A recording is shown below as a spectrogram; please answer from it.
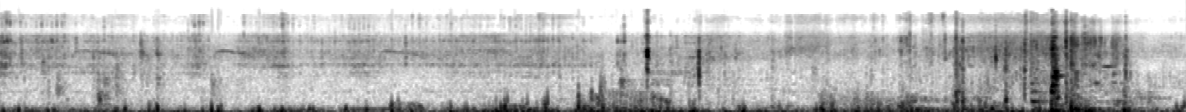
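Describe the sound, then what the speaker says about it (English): Wind gusts across open water during crappie fishing from a boat, a steady, loud rumbling buffet against the microphone with occasional knocks and splashy rustles throughout. "This wind's starting to get up."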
